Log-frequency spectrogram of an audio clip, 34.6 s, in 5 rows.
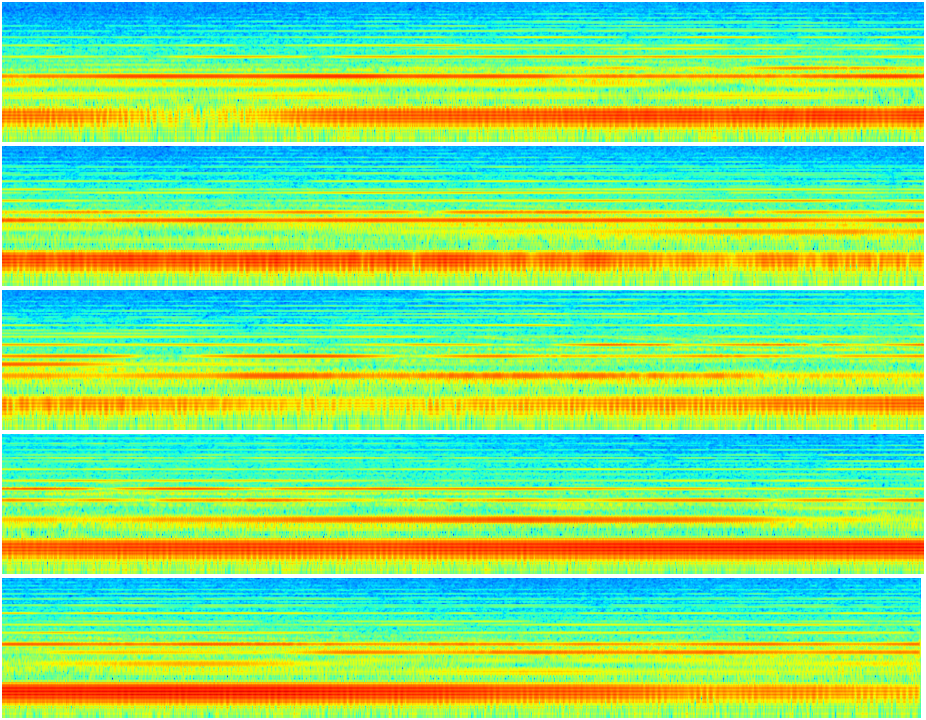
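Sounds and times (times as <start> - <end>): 
tornado siren: 0.0 - 34.5.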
